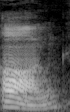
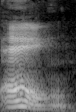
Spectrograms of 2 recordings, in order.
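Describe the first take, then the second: First: The vowel sounds like the 'o' in 'long'. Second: The vowel sounds like the 'a' in 'bang'. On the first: The speaker calls it wrong. "not Ong" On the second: The speaker calls it right. "his name is Aang"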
